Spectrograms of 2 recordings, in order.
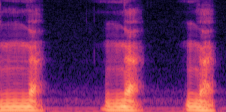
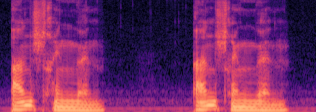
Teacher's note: au lieu de faire N puis G, faites un N, un son nasal, là où normalement est fait le G.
